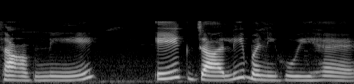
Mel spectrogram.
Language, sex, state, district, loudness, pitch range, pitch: Hindi, male, Chhattisgarh, Raipur, -21 LUFS, 190-245 Hz, 200 Hz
